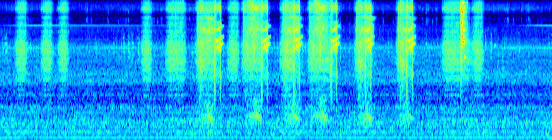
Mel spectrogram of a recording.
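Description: Soft menu beeps and clicks sound at an uneven pace.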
